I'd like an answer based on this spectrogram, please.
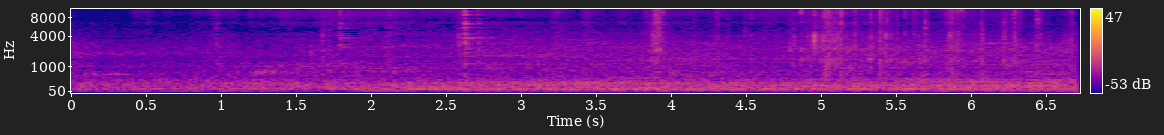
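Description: Metal spoon scraping through dry sugar and jelly powder in a stainless steel pot, with a few sharp clinks of spoon on pot.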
